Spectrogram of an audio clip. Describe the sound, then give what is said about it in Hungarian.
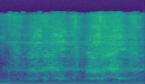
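A large crowd cheering the rebel army near Homs, Syria: a dense, sustained roar of many voices chanting and shouting together, swelling in loudness toward the end. “Hatalmas tömeg élteti a szíriai szabad hadsereget Homstól nem messze.”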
